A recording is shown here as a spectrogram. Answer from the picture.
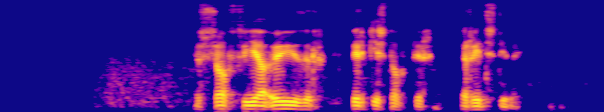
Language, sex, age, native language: Icelandic, male, 20-29, Icelandic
